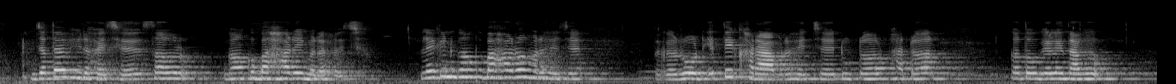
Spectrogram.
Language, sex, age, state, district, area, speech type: Maithili, female, 18-30, Bihar, Samastipur, rural, spontaneous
